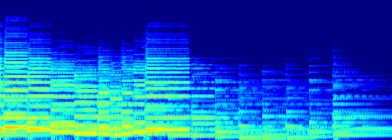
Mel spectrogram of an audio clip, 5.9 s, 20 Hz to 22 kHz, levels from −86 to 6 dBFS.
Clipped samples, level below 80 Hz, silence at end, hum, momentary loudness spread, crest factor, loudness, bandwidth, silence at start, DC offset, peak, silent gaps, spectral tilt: under 0.1%; -60 dBFS; 0 s; none; 18 LU; 16 dB; -28 LUFS; 13 kHz; 0 s; under 0.1%; -14 dBFS; none; -6 dB/octave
